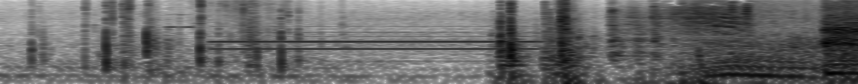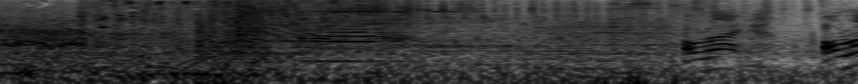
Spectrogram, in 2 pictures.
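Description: Car driving in L.A. Noire, with door and power-window whirs, then a steady engine drone under shouted voices, a loud thump near the end.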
